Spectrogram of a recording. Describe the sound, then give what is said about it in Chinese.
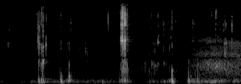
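Chewing as a heavyset man sitting on a bare mountaintop eats a chicken drumstick: several moist, crunchy bites in uneven bursts, one sharper crunch in the middle, ending in a steady soft hiss. “一个胖子正席地而坐，嘴里不停地咀嚼”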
